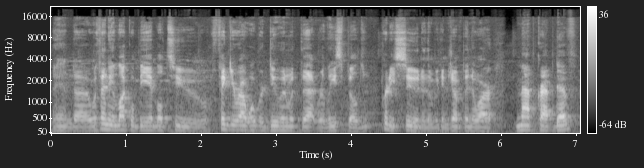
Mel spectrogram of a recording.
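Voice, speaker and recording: Young male streamer with a slight lingering cough, middle-pitched voice, casual rambling chat, faint music behind. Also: fairly even intonation, brisk. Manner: rambling, with frequent fillers and restarts.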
